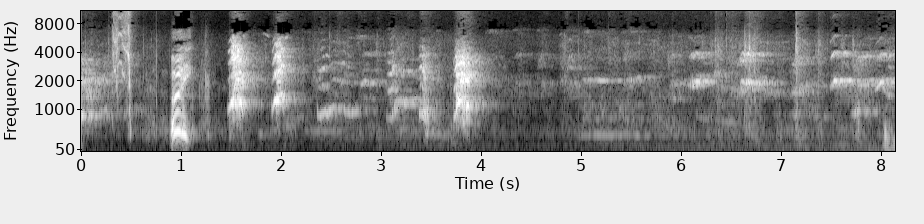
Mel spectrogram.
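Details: Podenco Andaluz puppies aged three and a half months in the picadero for the first time; a few separate loud yelps and barks, then quieter scattered yips and whines from the litter.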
